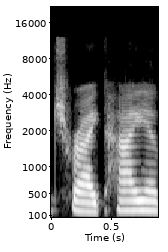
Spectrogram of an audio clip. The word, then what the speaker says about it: trikaya: say correct Traya Traya oh my gosh no everybody does that it's I don't know why like we want to in English we want to like make the consonant go with the syllable but it's just Traya three bodies okay unreasonable Joy Awakening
